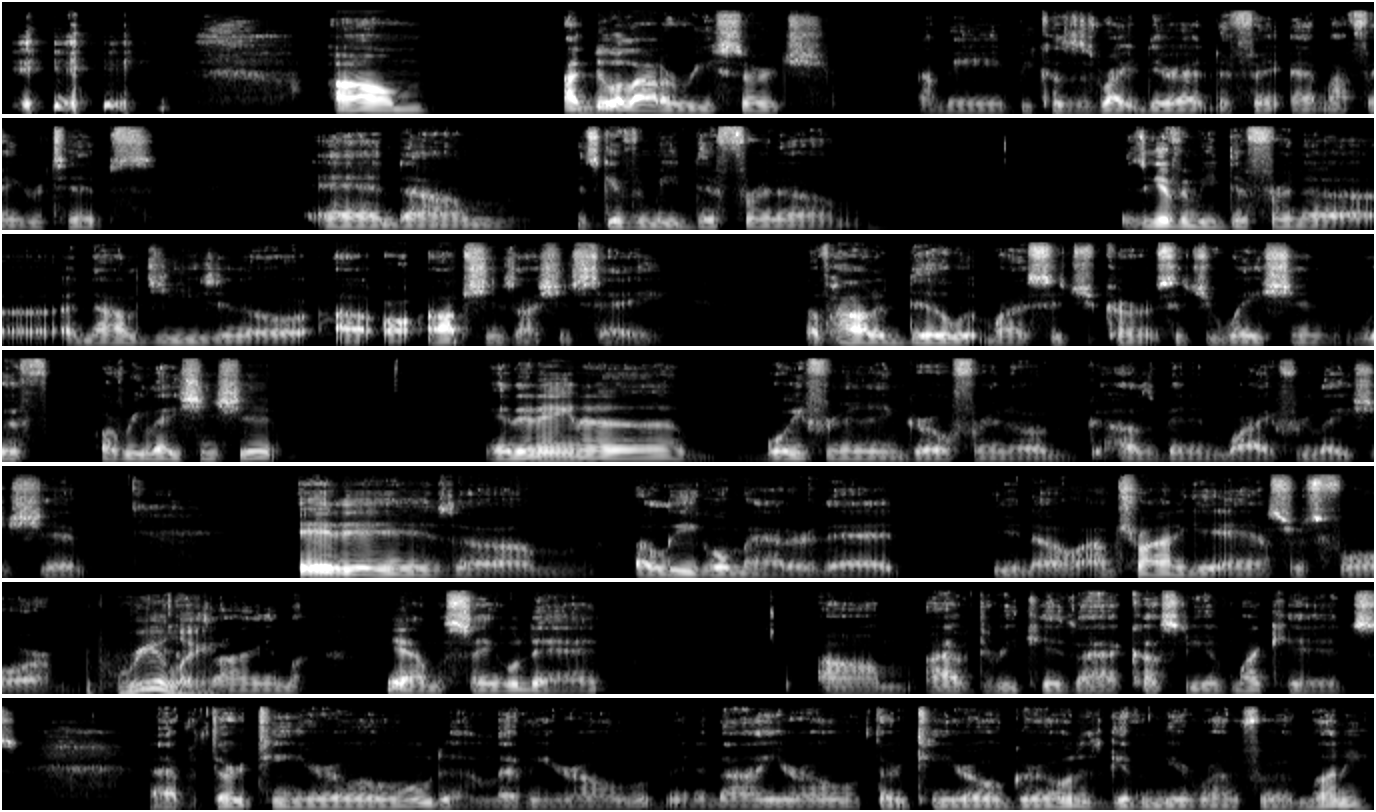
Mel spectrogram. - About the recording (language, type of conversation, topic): English, unstructured, How is technology nudging your everyday choices and relationships lately?
- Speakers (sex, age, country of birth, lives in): male, 40-44, United States, United States; male, 50-54, United States, United States
- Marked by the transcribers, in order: chuckle; tapping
